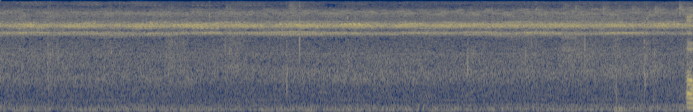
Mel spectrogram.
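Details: A fall field cricket (Gryllus pennsylvanicus) sings a steady, high, shrill trill over a low background rumble on a late-August night in a neighbourhood with other crickets and katydids calling.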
